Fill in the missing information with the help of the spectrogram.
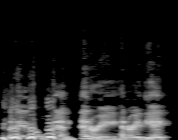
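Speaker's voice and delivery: bursting with the joke; excited. Real, not acted. Contestant jokes about the Henry song, loud and excited.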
